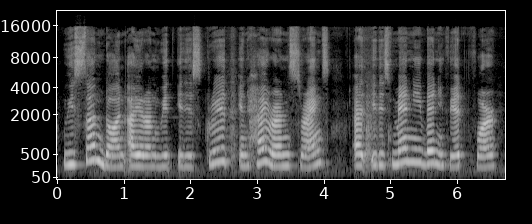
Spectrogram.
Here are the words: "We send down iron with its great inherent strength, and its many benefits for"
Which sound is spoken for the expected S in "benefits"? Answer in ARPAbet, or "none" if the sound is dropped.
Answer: none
